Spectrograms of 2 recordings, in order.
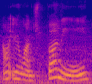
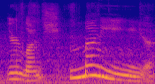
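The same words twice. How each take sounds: First: Said in the usual way. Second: "money" slow and stressed, falling. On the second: Shown as a demonstration. Reader correcting "lunch bunny" for the children, slow stress on "money". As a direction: lean on the word "money", slowly. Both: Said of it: "What do you think she meant?".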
